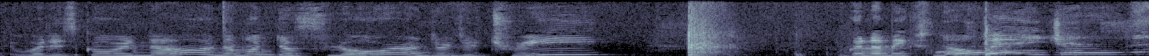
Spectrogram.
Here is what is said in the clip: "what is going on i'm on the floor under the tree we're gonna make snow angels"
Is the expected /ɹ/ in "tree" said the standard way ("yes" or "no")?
yes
